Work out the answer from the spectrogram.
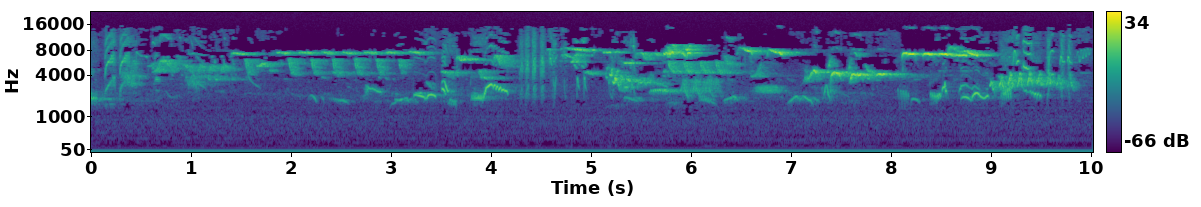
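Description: Several songbirds singing and chirping at once: a busy mix of whistles, quick chirps, trills and short runs of repeated notes.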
